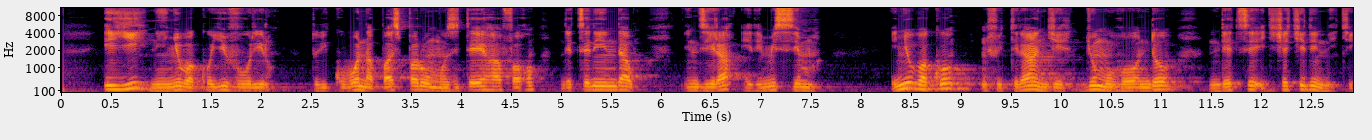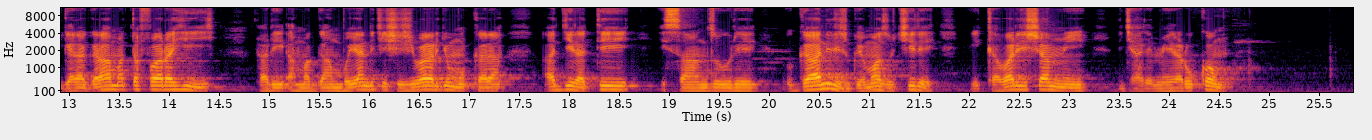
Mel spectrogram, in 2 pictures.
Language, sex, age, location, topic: Kinyarwanda, male, 18-24, Huye, health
